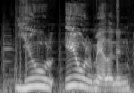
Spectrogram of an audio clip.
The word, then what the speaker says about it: eumelanin: P-H-E-O. – Wait. So we got melanin, eumelanin. How did I say that? – Eumelanin.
